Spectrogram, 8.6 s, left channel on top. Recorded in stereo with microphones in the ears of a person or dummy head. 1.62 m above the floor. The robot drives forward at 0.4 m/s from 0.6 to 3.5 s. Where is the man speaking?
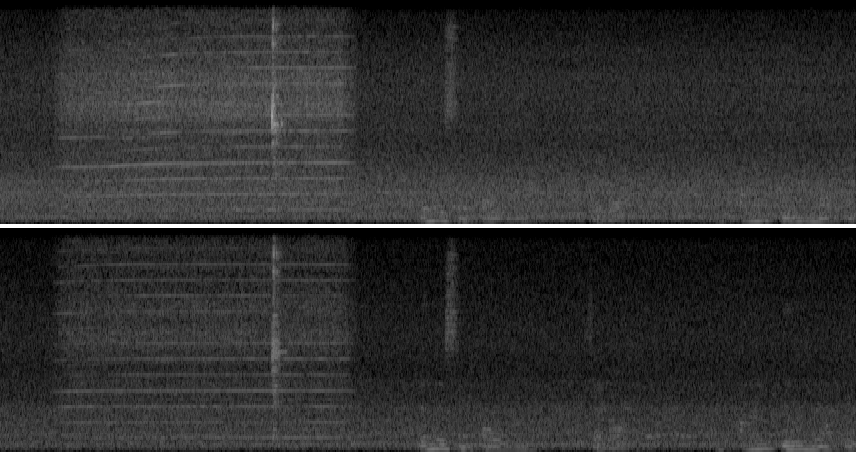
35° left (ahead or behind), 1.4 m.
